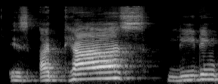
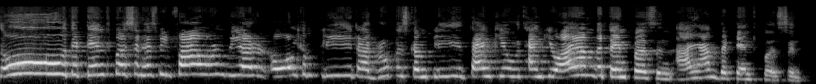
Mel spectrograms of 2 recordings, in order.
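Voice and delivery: much higher, joyful relief at being complete; 9 semitones higher than usual. Acted. Friend realises he is the tenth man, high joyful relief. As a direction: burst out happy, the group is whole.

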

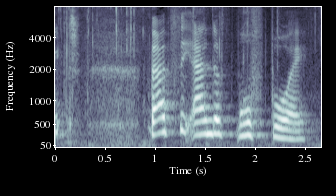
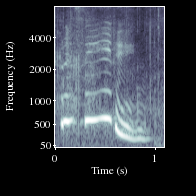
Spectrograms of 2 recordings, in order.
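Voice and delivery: surprised; 13 semitones higher, 4 dB louder, much faster than usual. Real, not acted. Narrator asks children.

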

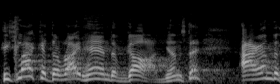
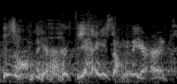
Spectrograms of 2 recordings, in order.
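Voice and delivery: much higher, sing-song mock repeat; high mock echo of the angel; 11 semitones higher than usual. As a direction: parrot the answer back in a high silly voice. Mocking himself, replaying answer.

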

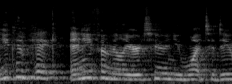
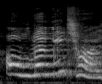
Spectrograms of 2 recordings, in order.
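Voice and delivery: eager offer; 10 semitones higher, 6 dB louder than usual. Acted. Sister eager to help.

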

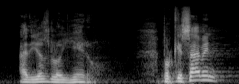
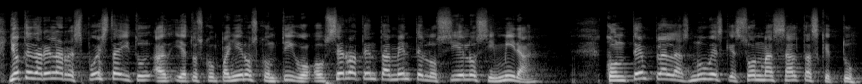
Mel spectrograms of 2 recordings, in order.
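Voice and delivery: lectura bíblica solemne; 4 semitones higher than usual. Acted. Reads scripture aloud, raised. (lectura solemne y pausada de las Escrituras)

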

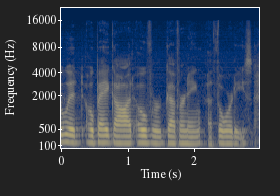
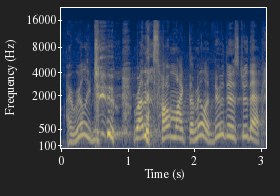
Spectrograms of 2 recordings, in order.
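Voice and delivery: laughing at herself; 6 semitones higher, 4 dB louder than usual. Retold or imitated.

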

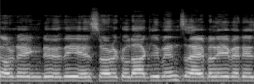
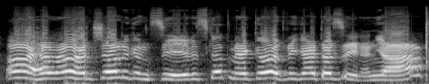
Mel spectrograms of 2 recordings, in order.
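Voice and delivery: loud, higher German greeting; German accent practice; 6 semitones higher, 5 dB louder than usual. Pretend. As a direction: try out an over-eager German accent. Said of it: "practice my range of accents".

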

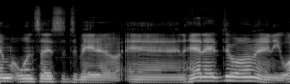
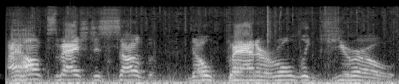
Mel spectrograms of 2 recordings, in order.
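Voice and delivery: smash it like the Hulk; mock Hulk; 4 semitones higher, 8 dB louder than usual. Worker hamming up a Hulk smash on the sub, loud.

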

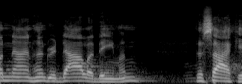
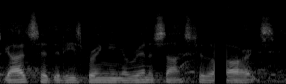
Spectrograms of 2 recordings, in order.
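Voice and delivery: lower, softer, dull and unexcited; monotone prophecy; 7 semitones lower, 11 dB quieter than usual. Retold or imitated. Preacher recalls reciting God's word in a flat monotone. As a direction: say it like a chore, no life in it. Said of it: "I'd prophesied in a monotone voice".

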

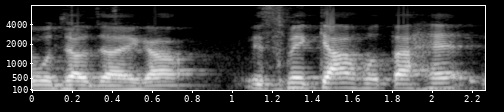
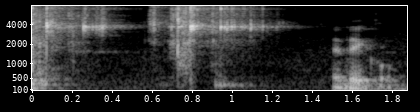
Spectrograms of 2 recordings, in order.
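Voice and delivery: whisper; 9 semitones lower, 6 dB quieter, much slower than usual. Pretend. Secret reveal to viewers.

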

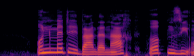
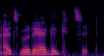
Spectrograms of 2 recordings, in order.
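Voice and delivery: usual speaking voice

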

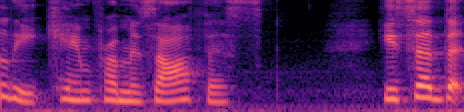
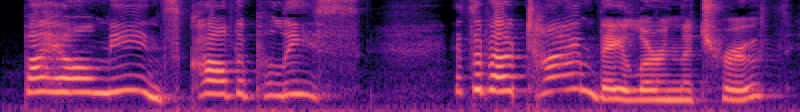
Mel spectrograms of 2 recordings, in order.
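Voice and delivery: scornful; 6 semitones higher, 3 dB louder than usual. A narrator's reading. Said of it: "with a scornful glance".

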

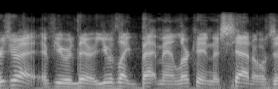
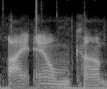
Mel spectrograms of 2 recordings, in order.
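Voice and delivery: forced calm; 4 semitones lower, 6 dB quieter, slower than usual. Real, not acted. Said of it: "Do I not sound calm to you?".

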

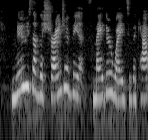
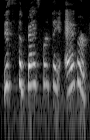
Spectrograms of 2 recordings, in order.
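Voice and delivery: put-on bright, high, louder thrill of a birthday boy; delighted boy; 6 semitones higher, 5 dB louder than usual. Boy thrilled by his puppy, excited. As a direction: burst out with joy at the puppy.

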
